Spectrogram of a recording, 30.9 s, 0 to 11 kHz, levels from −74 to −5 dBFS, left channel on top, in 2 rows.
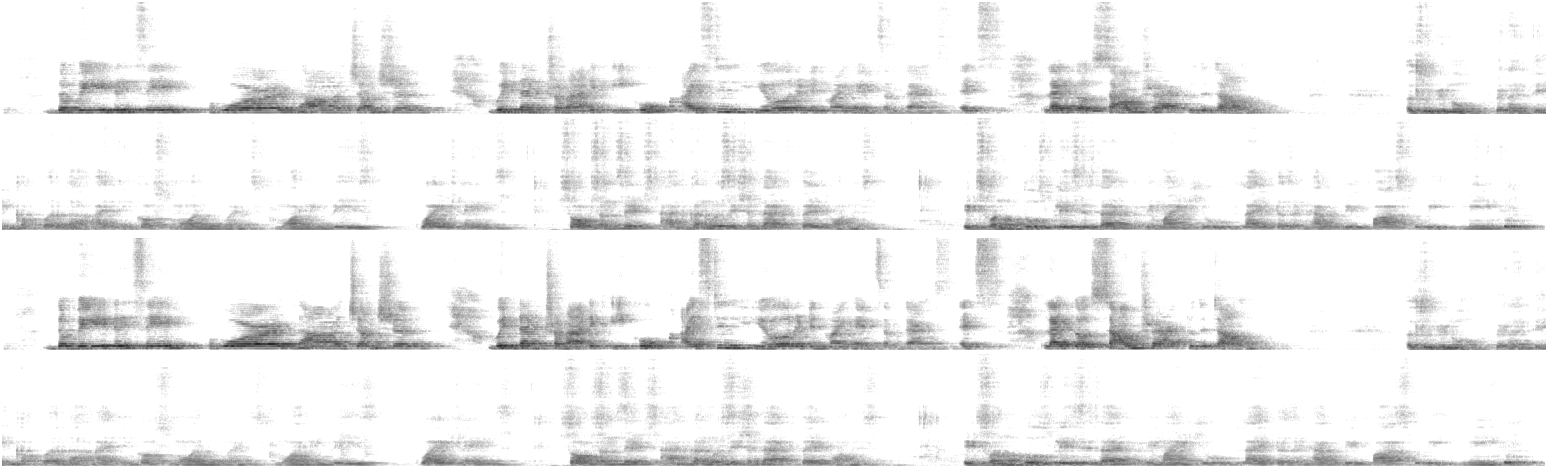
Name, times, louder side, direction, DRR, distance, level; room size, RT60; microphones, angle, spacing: voice 1, 0.4-12.6, right 3 dB, 85° right, 2.4 m, -29 dB
voice 2, 14.0-19.1 19.6-20.5 21.0-24.1 25.1-30.7, left 1 dB, 15° left, 3.5 m, -37 dB
14.5 x 11.0 x 4.3 m
head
